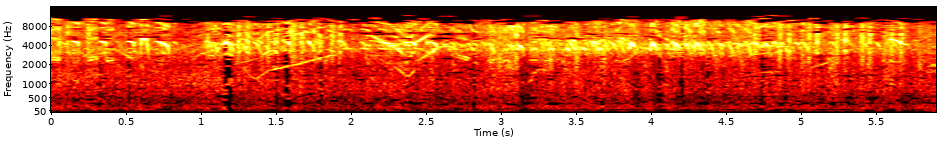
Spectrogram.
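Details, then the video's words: Many grackles gathered at a roost in McAllen, Texas, producing a constant high-pitched squealing chatter, pierced by several clear whistles that slide up and down, and a single sharp knock near the start. "Pleasant Grackle Sounds to Relax to"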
